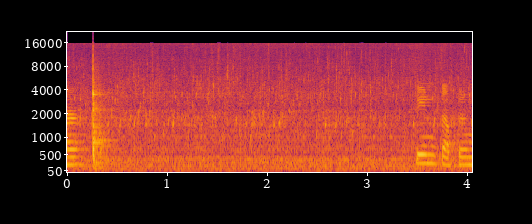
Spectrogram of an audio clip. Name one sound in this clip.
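Liquid pours into a pot of stew.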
